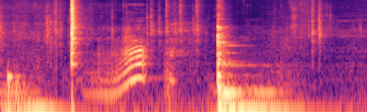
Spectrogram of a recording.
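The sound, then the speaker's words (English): Two sharp metallic clicks of drink cans, with a short stretch of canned drink pouring between them, its gurgling tone rising as the container fills. A low rumble trails off afterward. “We're going to pour these out.”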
